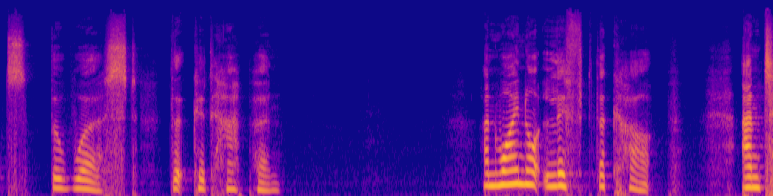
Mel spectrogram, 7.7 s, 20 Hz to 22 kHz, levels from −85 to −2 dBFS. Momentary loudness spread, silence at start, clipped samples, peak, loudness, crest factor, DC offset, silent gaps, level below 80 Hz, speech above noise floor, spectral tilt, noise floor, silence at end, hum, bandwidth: 15 LU; 0.05 s; under 0.1%; -2 dBFS; -23 LUFS; 22 dB; under 0.1%; none; -52 dBFS; 49 dB; -4.5 dB/octave; -71 dBFS; 0 s; none; 17 kHz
